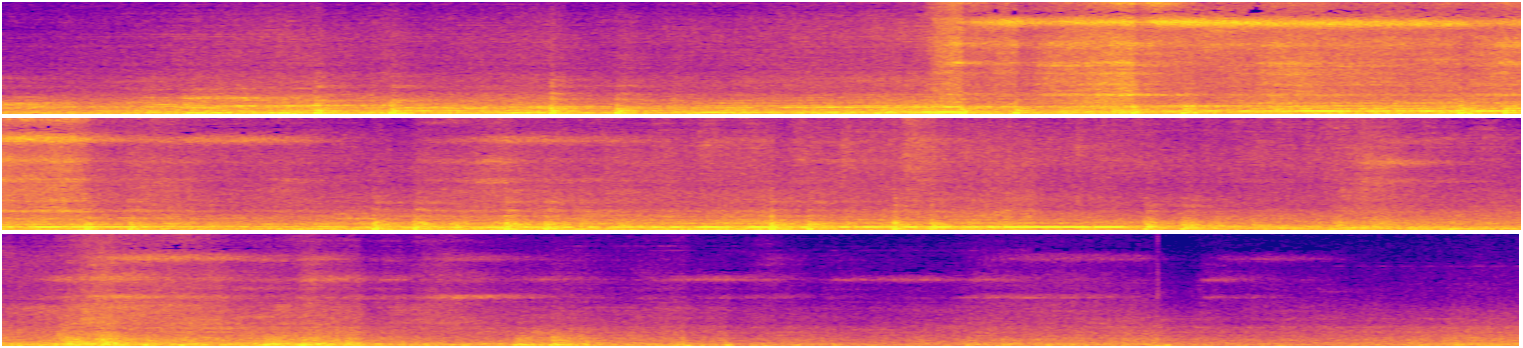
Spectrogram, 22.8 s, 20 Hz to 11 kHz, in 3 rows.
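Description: JR Central 373 series electric multiple unit pulling out of the station: its motor whine rises in pitch as it gathers speed, and the wheels click over the rail joints. A thin high squeal comes in briefly about five seconds in, and the sound fades in the last few seconds as the train leaves.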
